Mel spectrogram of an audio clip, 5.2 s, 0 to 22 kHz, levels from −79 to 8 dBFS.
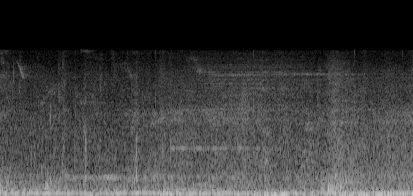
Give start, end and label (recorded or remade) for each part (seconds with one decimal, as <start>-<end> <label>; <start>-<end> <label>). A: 0.0-0.4 recorded; 0.4-2.0 remade; 2.0-3.3 recorded; 3.3-4.2 remade; 4.2-5.2 recorded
